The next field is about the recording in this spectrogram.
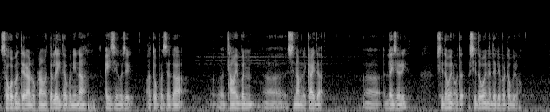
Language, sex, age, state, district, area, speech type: Manipuri, male, 18-30, Manipur, Imphal West, urban, spontaneous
